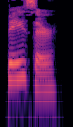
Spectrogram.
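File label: "baser", British English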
